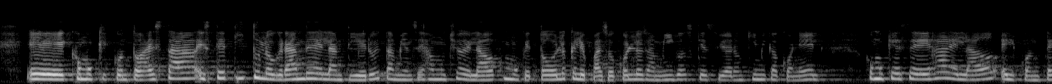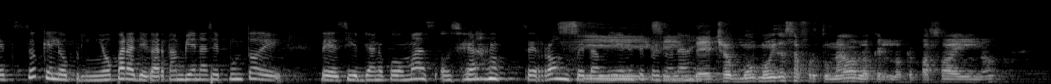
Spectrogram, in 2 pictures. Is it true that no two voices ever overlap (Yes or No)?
No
